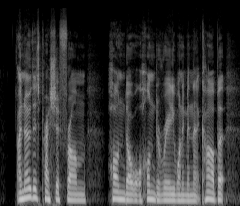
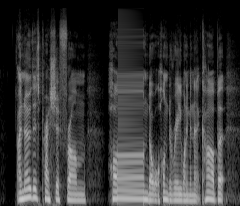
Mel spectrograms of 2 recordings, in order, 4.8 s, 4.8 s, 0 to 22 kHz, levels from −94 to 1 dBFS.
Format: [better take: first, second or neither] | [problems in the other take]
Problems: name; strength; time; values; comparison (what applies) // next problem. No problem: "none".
first | audio freezing; at 2.5 s for 0.5 s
